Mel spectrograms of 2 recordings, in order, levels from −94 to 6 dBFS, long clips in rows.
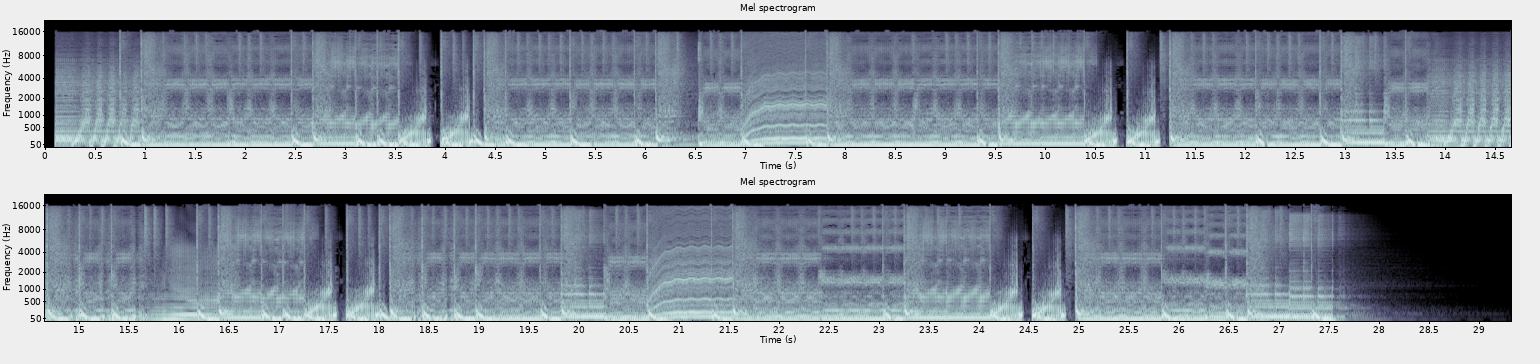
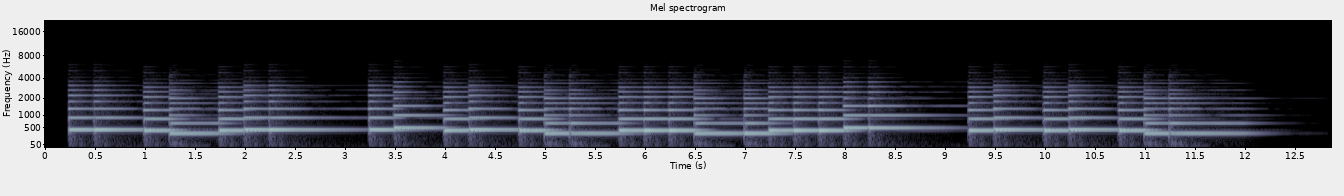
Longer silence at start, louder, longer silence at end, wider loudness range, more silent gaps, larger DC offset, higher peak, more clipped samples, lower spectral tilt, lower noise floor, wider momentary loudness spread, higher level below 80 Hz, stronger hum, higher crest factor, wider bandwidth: second, 0.1 s vs 0.25 s; first, -12 LUFS vs -31 LUFS; first, 1.6 s vs 0.65 s; about the same, 1 LU vs 2 LU; neither; neither; first, 0 dBFS vs -18 dBFS; neither; about the same, -5 dB/octave vs -6 dB/octave; about the same, -75 dBFS vs -77 dBFS; second, 3 LU vs 9 LU; first, -14 dBFS vs -68 dBFS; neither; about the same, 10 dB vs 12 dB; first, 17 kHz vs 5.2 kHz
